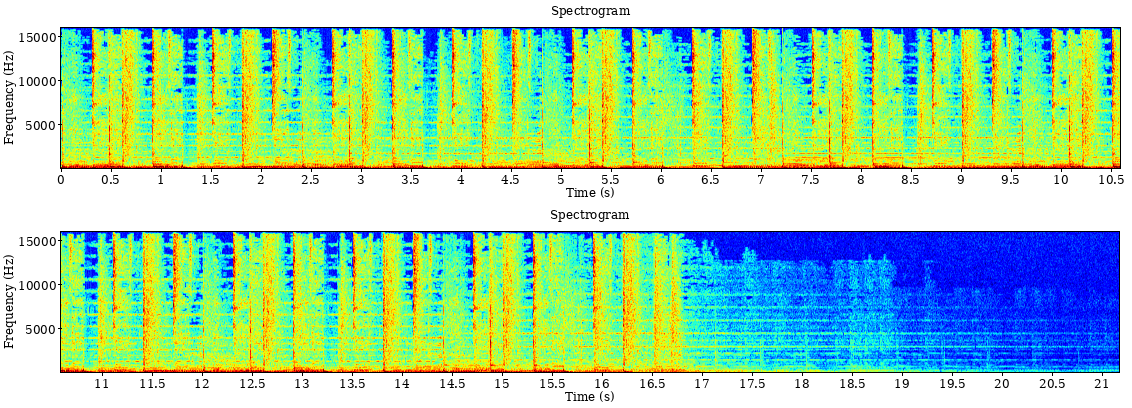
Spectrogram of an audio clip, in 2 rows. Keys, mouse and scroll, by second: 0.1 click, 3.0 click, 7.8 click, 9.2 click, 11.8 click, 14.0 click, 15.7 click, 17.6 click, 20.5 click.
